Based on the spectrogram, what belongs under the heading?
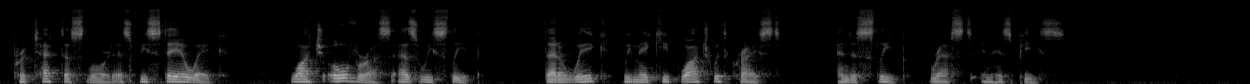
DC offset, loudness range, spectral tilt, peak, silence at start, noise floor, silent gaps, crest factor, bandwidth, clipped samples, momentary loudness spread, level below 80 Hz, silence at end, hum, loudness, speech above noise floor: under 0.1%; 7 LU; -5.5 dB/octave; -16 dBFS; 0.15 s; -74 dBFS; none; 20 dB; over 20 kHz; under 0.1%; 11 LU; -64 dBFS; 1.85 s; none; -34 LUFS; 40 dB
